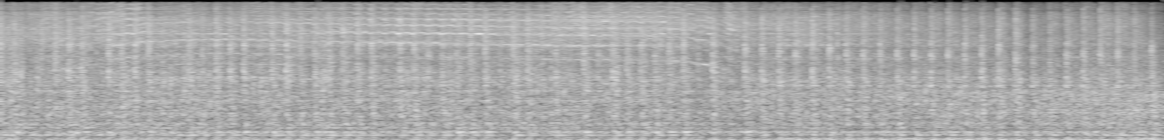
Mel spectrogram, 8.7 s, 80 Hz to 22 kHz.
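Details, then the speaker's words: Caterpillar 977L track loader diesel, cold day, started only with ether after fuel pump troubles, runs loud with a hard, uneven hammering knock throughout; knocks horribly and sounds badly worn internally, though oil pressure is good. "you guys can probably tell It just knocked absolutely horribly"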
